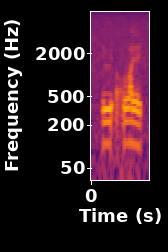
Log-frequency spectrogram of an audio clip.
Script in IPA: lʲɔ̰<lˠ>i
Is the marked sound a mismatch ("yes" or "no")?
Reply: no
